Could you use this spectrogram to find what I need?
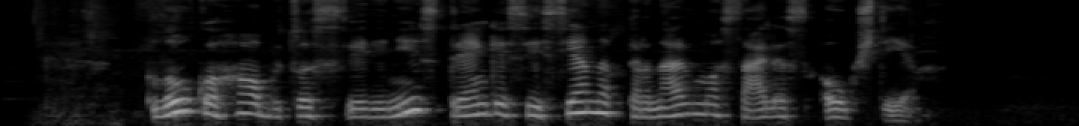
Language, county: Lithuanian, Vilnius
